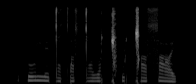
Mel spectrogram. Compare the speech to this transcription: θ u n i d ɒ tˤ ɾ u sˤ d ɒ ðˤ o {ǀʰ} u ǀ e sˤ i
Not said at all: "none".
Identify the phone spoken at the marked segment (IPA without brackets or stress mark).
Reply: ǀʰ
